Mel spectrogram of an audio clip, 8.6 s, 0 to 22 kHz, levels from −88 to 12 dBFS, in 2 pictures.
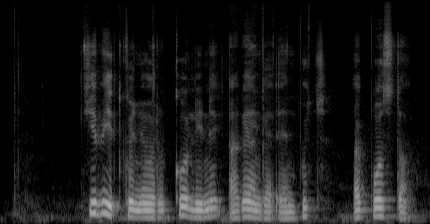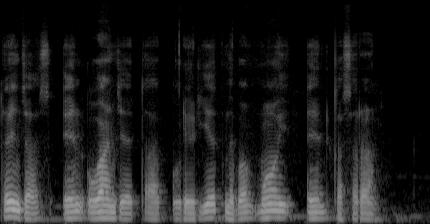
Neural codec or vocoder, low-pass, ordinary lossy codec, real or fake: codec, 44.1 kHz, 7.8 kbps, DAC; none; none; fake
